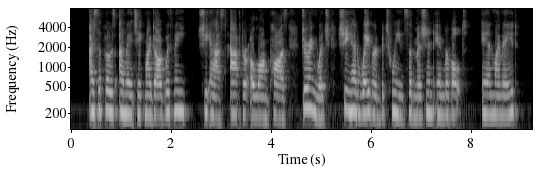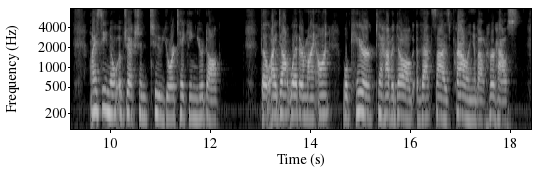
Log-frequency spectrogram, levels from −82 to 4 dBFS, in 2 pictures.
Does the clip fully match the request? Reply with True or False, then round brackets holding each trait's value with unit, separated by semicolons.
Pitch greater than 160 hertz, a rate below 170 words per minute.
False (190 Hz; 180 wpm)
